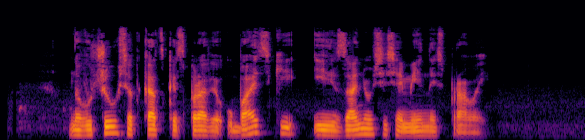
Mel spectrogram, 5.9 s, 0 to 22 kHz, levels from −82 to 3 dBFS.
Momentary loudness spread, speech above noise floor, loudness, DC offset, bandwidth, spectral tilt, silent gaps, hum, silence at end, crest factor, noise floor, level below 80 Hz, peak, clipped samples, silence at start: 7 LU; 40 dB; -22 LUFS; under 0.1%; 11 kHz; -4.5 dB/octave; none; none; 1 s; 22 dB; -61 dBFS; -56 dBFS; 0 dBFS; under 0.1%; 0.2 s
